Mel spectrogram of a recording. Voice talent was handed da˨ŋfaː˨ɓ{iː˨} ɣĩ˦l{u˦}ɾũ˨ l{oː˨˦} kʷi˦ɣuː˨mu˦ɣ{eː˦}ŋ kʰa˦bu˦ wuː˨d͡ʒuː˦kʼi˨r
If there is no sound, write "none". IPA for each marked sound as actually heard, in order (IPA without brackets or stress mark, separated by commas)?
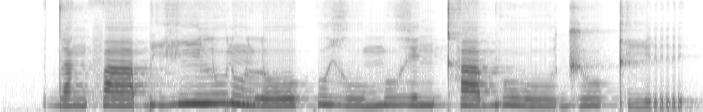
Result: i˨, u˦, oː˨˦, e˦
